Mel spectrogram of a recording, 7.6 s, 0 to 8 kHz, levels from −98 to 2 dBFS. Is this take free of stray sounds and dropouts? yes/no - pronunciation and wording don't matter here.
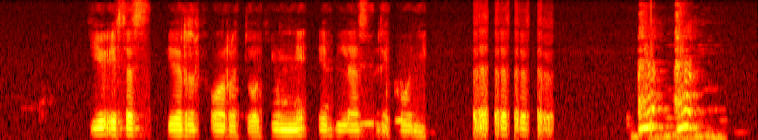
no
